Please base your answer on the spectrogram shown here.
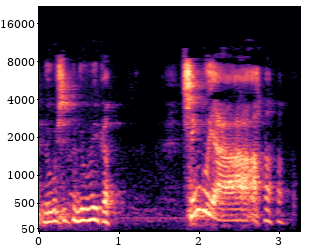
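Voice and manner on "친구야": long, stretched comic holler; drawn-out call. Acted. Comedian mimicking a Gyeongsang man calling his friend, drawn-out holler. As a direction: call out and hold the last syllable.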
